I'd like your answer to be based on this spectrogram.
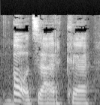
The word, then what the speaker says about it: Ozark: che ci parla di Ozark. Ho detto bene? – Esattamente, Ozark.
